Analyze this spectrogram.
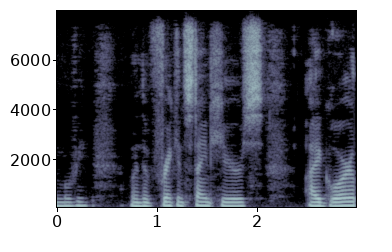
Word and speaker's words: Igor: And then he goes, so you must be Igor. And he's like, no, I'm afraid it's called Igor, sir.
